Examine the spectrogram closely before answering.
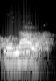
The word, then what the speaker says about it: Old Harbor: Limón, es Puerto Viejo, es Old Harbor, pronunciado en inglés de Limón, Olava.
